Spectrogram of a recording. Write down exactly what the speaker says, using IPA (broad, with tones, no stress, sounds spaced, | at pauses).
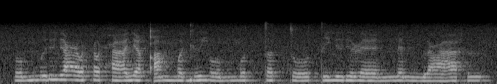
o˩ mː ɯ˨˩˦ ɾʲ u˩˥ lʲ ʌ˩˥ ʕ o˧ ħ o˧ ħ aː˨˩˦ lʲ ɛ˨˩˦ qʼ a˨˩˦ mː ʌ˨˩˦ ɡʲ ɯː˩˥ j oː˩ mː o˧ tː ʌ˧ tː oː˨˩˦ tː i˩˥ lʲ ɯ˩˥ ɾʲ ɯ˨˩˦ ɭ ɛː˩˧˩ nː ɛ˧ nː ɯ˩ ʕ aː˩˥ h ɯ˧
